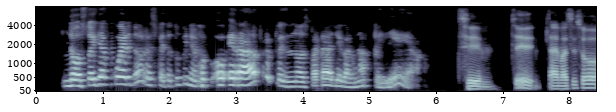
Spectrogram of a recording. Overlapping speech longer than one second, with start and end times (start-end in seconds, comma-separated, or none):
none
